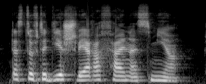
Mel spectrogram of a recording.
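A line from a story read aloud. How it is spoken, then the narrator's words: Snapped back. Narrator (German): schnauzte zurück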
